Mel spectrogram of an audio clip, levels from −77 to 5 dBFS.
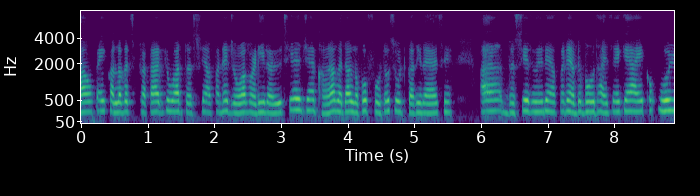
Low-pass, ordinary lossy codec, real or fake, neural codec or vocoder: none; none; fake; codec, 16 kHz, 1.1 kbps, Voila-Tokenizer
